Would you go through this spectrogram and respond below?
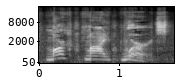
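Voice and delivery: very slow, word-by-word warning; slow threat. Acted. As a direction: space out each word as a solemn threat. Threatening classmate with detention.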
